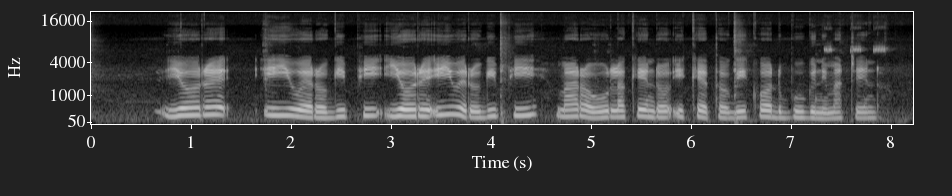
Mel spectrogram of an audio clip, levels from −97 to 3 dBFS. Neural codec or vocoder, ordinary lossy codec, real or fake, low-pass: none; none; real; none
